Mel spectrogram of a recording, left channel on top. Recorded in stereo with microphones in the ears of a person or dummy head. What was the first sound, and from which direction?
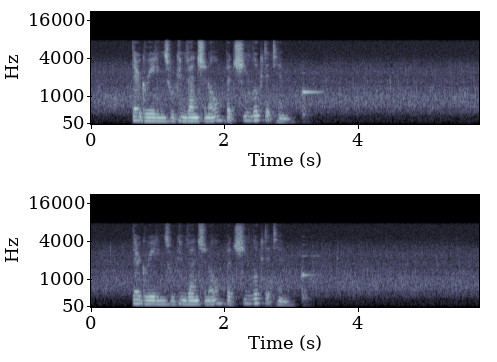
A man speaking, 35° left (ahead or behind).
